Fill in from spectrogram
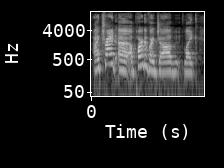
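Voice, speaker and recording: A woman's voice: a little high, animated, normal speed, bright, forceful tone. A young woman vlogging in a casual, rambling way, with frequent ums and little laughs, a bit out of breath. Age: young adult. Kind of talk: casual chat.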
